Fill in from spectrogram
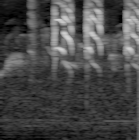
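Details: Indian ringneck parakeet calling in nature: a thin rising note, then three loud, harsh, grating screeches in quick succession, roughly three per second, against a quiet background.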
